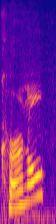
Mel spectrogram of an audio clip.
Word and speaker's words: colonel: Like, the word colonel? Colonel, like, annoys me. Yeah, because, like, it's technically pronounced colonel?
